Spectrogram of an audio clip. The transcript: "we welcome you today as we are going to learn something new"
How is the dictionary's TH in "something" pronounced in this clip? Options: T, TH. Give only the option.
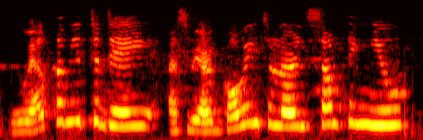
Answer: TH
